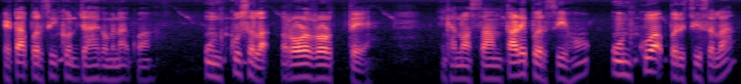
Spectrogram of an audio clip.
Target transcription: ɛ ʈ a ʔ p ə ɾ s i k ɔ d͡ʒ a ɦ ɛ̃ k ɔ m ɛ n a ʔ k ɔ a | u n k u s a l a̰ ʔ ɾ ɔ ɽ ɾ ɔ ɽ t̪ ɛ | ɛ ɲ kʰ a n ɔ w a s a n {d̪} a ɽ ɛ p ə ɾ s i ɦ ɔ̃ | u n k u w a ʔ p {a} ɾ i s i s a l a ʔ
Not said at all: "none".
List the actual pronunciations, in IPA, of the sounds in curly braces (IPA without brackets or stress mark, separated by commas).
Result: t̪, ə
